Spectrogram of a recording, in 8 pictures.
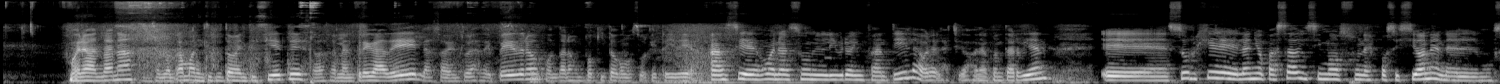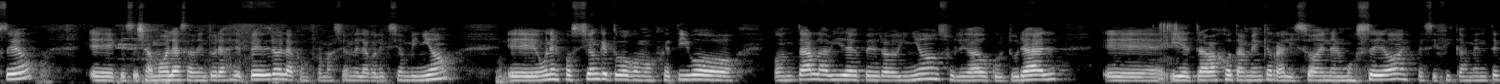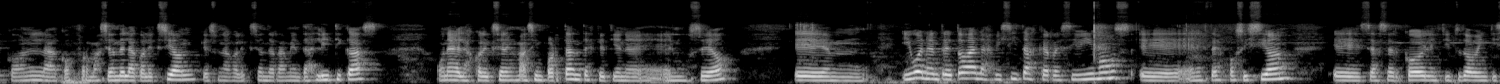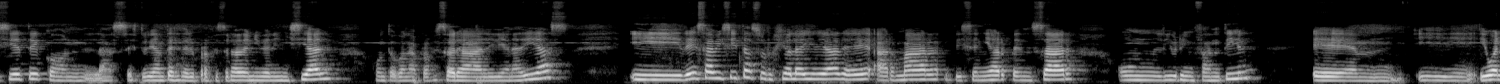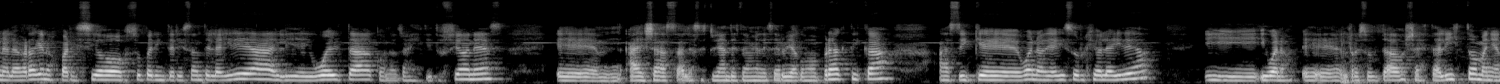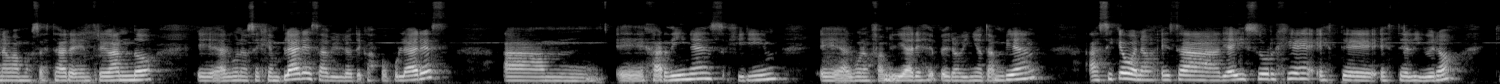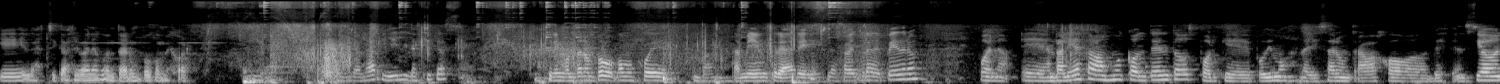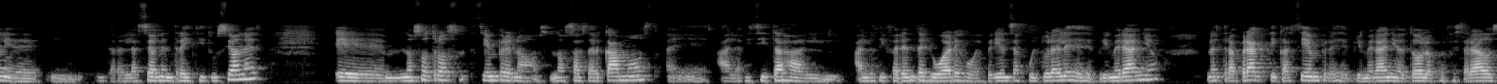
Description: Conferencia de Prensa del Instituto 27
